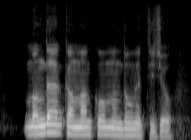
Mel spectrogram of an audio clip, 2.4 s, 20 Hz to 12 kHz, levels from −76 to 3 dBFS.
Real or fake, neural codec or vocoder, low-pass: fake; codec, 16 kHz in and 24 kHz out, 0.4 kbps, LongCat-Audio-Codec, two codebook decoder; 10.8 kHz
